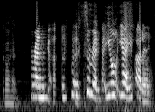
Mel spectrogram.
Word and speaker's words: Syrenka: project that just got successfully funded um yeah Shena or sha all right go ahead I'm saying it wrong go ahead Serena Serena you yeah you got it oh I did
